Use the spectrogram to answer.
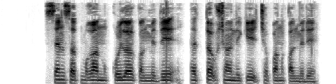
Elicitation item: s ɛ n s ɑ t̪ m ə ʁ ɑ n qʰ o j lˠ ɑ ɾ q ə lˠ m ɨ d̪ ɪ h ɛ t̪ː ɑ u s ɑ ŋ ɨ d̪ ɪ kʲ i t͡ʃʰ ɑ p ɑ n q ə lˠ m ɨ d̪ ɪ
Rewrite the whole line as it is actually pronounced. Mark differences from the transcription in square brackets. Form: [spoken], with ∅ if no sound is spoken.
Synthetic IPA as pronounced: s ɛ n s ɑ t̪ m ə ʁ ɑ n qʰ o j lˠ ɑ ɾ q ə lˠ m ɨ d̪ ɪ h ɛ t̪ː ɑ u [ʃ] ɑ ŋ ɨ d̪ ɪ kʲ i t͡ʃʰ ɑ p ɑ n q [ɑ] lˠ m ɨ d̪ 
